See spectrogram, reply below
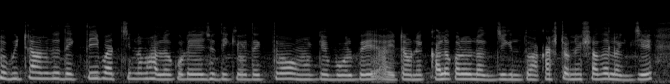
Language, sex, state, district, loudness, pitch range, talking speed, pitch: Bengali, female, West Bengal, Paschim Medinipur, -28 LUFS, 230-255 Hz, 225 wpm, 235 Hz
